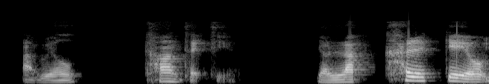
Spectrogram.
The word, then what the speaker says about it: 연락할게요: So 조금 있다가, a little later, 연락할게요. I will contact you. 연락할게요. You see this K sound, right? 연락할게요. Okay. So make that K sound if you want to pronounce it better.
